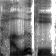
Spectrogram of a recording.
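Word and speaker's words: حالكِ: You use haluk when speaking to a male and haluki when speaking to a female. It's a small change in sound, but believe me, it's a very important one.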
